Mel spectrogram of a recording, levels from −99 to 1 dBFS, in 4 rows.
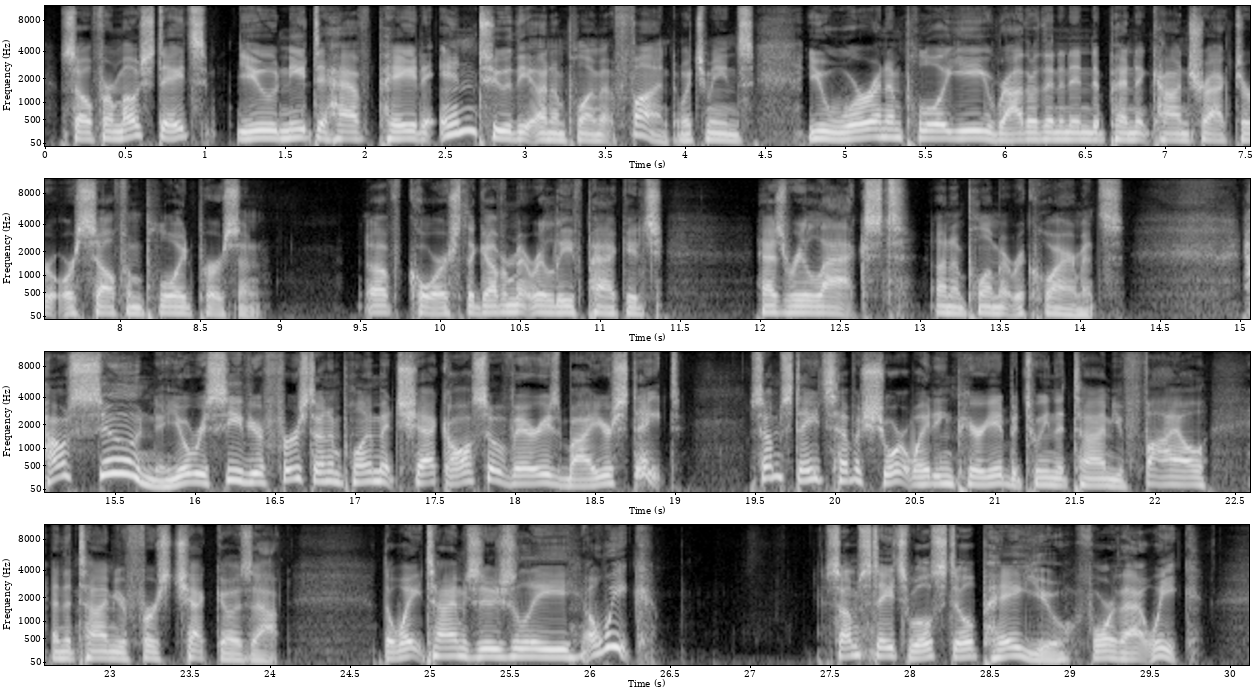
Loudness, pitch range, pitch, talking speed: -16 LUFS, 110-145 Hz, 120 Hz, 175 wpm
